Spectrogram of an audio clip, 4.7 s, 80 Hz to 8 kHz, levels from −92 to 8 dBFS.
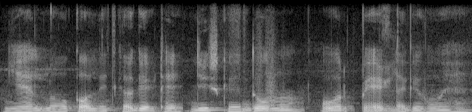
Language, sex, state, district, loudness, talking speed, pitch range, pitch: Hindi, male, Chhattisgarh, Bilaspur, -18 LUFS, 165 wpm, 120-125 Hz, 125 Hz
